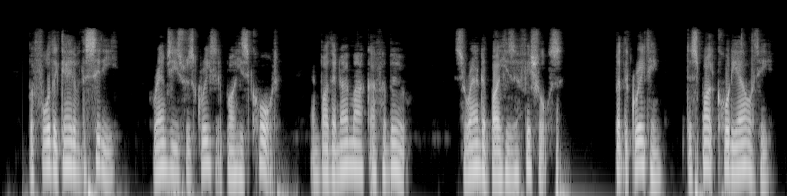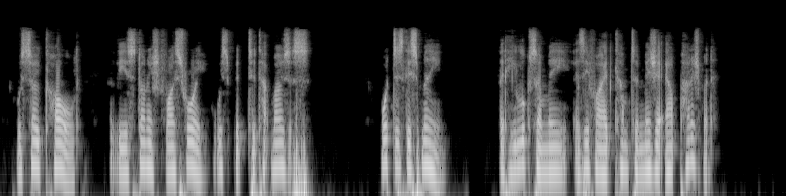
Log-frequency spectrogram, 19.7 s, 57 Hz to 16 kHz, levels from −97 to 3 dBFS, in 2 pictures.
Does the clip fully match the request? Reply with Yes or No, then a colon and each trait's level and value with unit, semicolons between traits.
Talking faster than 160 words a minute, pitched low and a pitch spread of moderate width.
Yes: average, 170 wpm; low, 120 Hz; average, 3.1 semitones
